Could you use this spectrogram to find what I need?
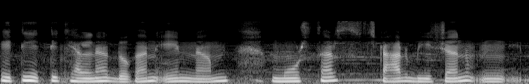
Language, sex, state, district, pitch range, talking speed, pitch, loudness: Bengali, male, Tripura, West Tripura, 140-170 Hz, 115 wpm, 150 Hz, -15 LUFS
